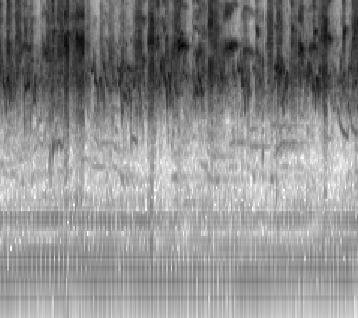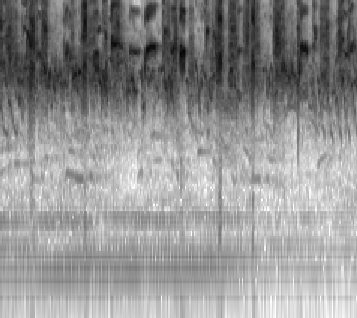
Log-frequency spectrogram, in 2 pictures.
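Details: A group of rare-coloured budgerigars chirps busily while playing with toys, a dense warbling chatter with quick rising whistles and frequent clicking taps, over a faint low hum.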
